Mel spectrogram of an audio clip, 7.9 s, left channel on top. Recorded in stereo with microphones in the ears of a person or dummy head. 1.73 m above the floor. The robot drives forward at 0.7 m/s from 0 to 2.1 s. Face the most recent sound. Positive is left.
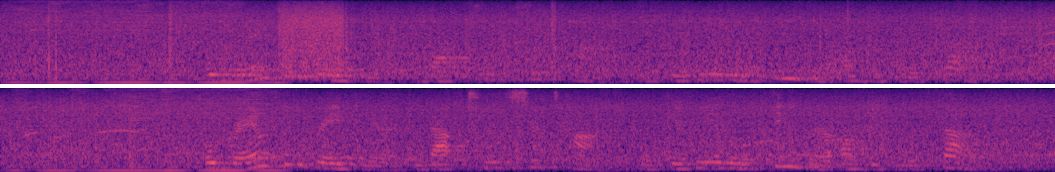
turn(degrees=-65)  # may be behind; listen again after turning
